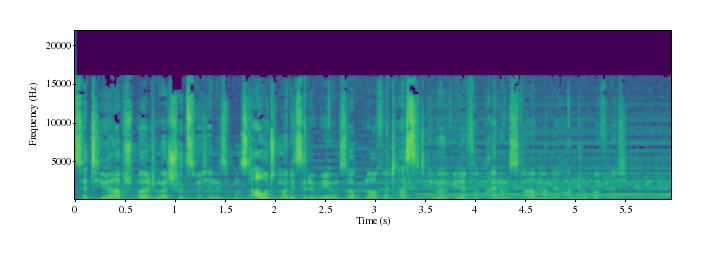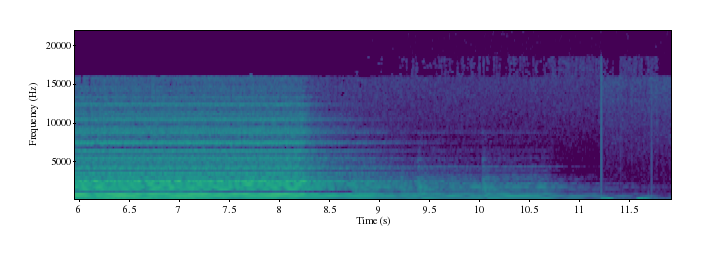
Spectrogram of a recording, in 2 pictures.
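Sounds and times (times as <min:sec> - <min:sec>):
speech: 0:00.0 - 0:05.9
low heartbeat thumps of a person's heartbeat calming down: 0:00.3 - 0:08.3, 0:11.2 - 0:11.9.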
